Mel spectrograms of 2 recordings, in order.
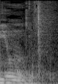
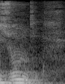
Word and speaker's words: Jung: Guiana quem é o Young e algumas pessoas chamam de Jung na verdade se escreve junto mas a gente pronuncia Young o qual gosta e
